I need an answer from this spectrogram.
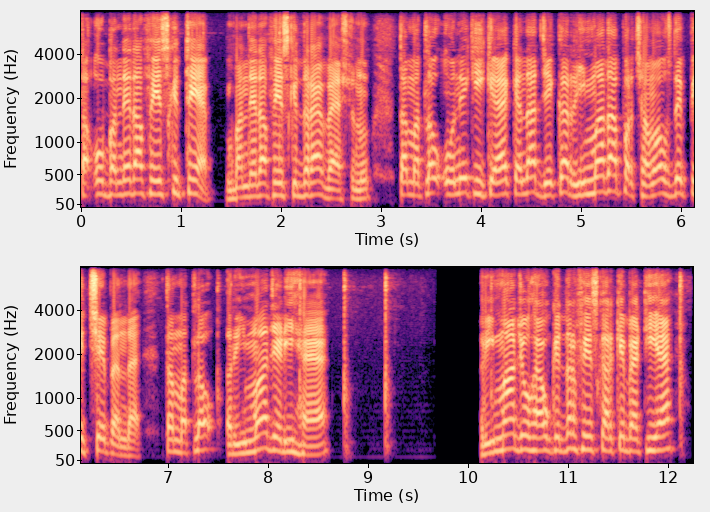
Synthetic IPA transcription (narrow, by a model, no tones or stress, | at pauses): t̪ãːʔoːbənd̪eːd̪aːpʰeːskɪt̪ʰːeːɛːbənd̪eːd̪aːpʰeːskɪd̪əɾɛːʋɛːsʈnũː | t̪ãːmət̪ləboːnẽːkiːkaːkɛ̃ːnd̪aːd͡ʒeːkəɾɾiːmãːd̪aːpəɾt͡ʃʰaːʋaːʊsd̪eːpɪtːʃʰeːpɛ̃ːnd̪a̰ːɛːt̪ãːmət̪ləbɾiːmãːd͡ʒeːɽiːɦɛː | ɾiːmãːd͡ʒoːɦɛːoːkɪd̪əɾpʰeːskəɾkeːbɛːʈʰiːɛː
